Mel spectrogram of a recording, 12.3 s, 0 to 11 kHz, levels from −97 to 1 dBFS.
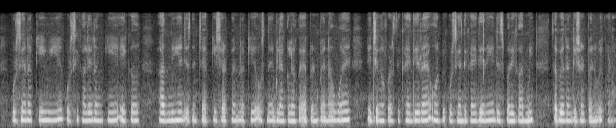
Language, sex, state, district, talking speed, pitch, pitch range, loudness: Hindi, female, Chhattisgarh, Sukma, 260 wpm, 210 Hz, 200-215 Hz, -17 LUFS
